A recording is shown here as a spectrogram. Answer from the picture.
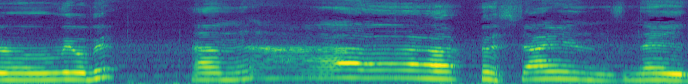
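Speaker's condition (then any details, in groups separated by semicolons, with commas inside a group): Cerebral palsy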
